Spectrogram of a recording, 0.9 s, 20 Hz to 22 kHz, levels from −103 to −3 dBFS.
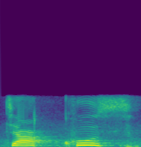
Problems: constant background noise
